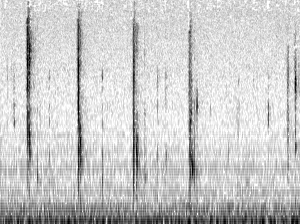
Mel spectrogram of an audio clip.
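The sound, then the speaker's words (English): A voice imitates wet chewing or sucking mouth noises: a series of smacking clicks roughly every half second, with smaller lip sounds between them and no speech. “And she makes chewing or sucking noises with her mouth, like”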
